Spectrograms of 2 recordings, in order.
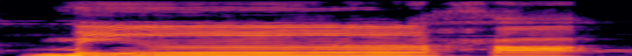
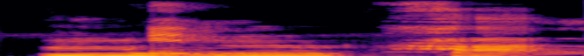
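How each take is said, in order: First: The n is hidden with a nasal hum. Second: The n is said clearly without nasal hum. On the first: The speaker calls it wrong. "nggak bisa miha, nggak bisa gitu" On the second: The speaker calls it right. "dibacanya tidak mendengung, dibacanya jelas"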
